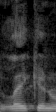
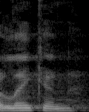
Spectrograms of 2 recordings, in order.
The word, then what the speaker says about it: Laken: And then he pronounced her name wrong. Remember, he called her Lincoln.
